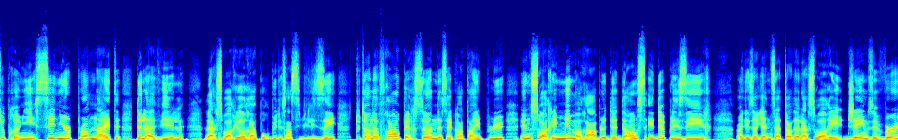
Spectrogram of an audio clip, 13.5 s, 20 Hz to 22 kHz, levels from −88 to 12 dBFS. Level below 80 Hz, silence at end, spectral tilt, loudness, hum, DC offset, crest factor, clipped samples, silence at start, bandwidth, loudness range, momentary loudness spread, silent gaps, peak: -30 dBFS; 0 s; -5 dB/octave; -17 LUFS; none; under 0.1%; 10 dB; under 0.1%; 0 s; 15 kHz; 2 LU; 6 LU; none; -6 dBFS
